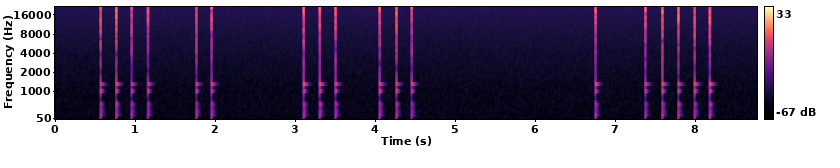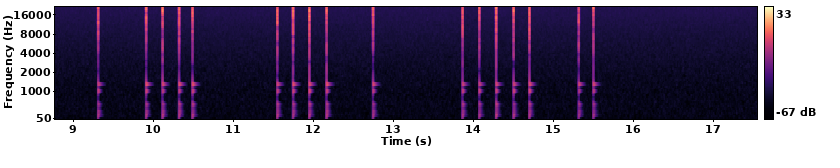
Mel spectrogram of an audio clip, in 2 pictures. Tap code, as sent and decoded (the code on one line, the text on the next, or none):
4-2 3-3 / 1-5 1-4 4-1 5-2
RN EDQW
